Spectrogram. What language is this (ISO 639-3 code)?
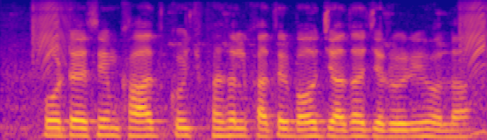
bho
